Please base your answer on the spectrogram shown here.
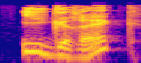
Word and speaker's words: y: And in that case, it does mean that it would be possible to use this Y, so I, you pronounce it I, okay?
